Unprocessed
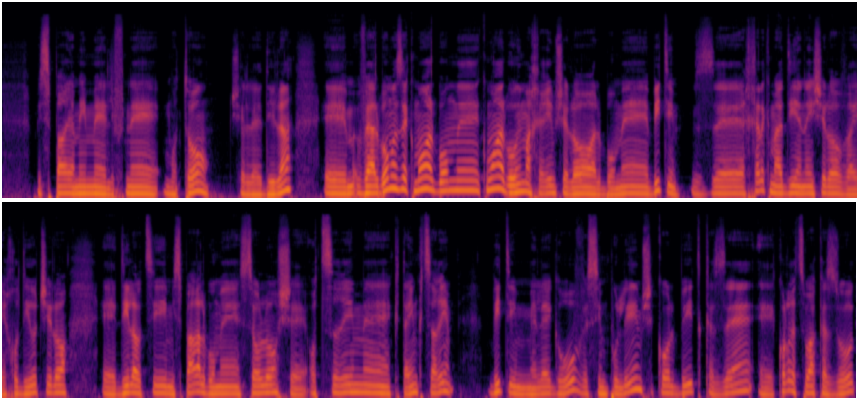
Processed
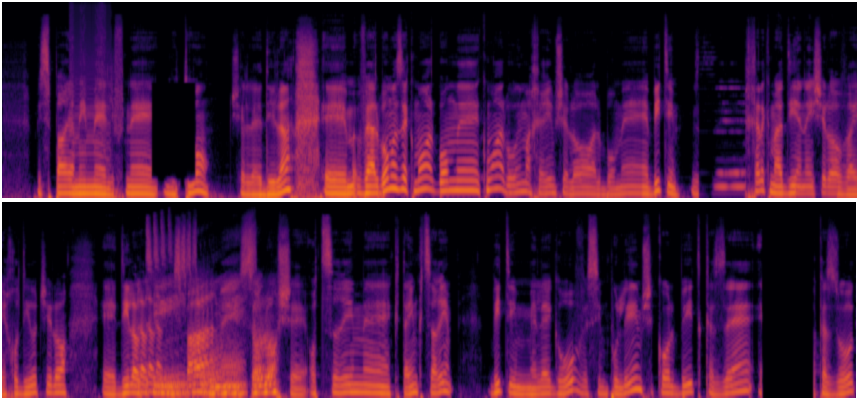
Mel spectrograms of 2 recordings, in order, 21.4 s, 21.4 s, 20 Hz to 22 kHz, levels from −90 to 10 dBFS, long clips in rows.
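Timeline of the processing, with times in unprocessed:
0.83–1.36 s: jump at every zero crossing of -31.5 dBFS
1.86–2.42 s: brick-wall FIR band-stop 370–4200 Hz
3.21–4.41 s: level flattener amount 70%
5.04–5.47 s: fade out, to -12 dB
6.08–8.00 s: compression, threshold -26 dBFS
8.70–9.29 s: inharmonic resonator 270 Hz, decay 0.63 s, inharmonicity 0.008
9.91–10.44 s: high-pass 370 Hz 6 dB/octave
10.97–11.45 s: low-pass 1.3 kHz 6 dB/octave
12.27–14.17 s: ever faster or slower copies 102 ms, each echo +1 st, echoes 3
16.29–16.80 s: compression 5:1, threshold -50 dBFS
17.81–18.24 s: compression 3:1, threshold -29 dBFS
20.18–20.83 s: mute

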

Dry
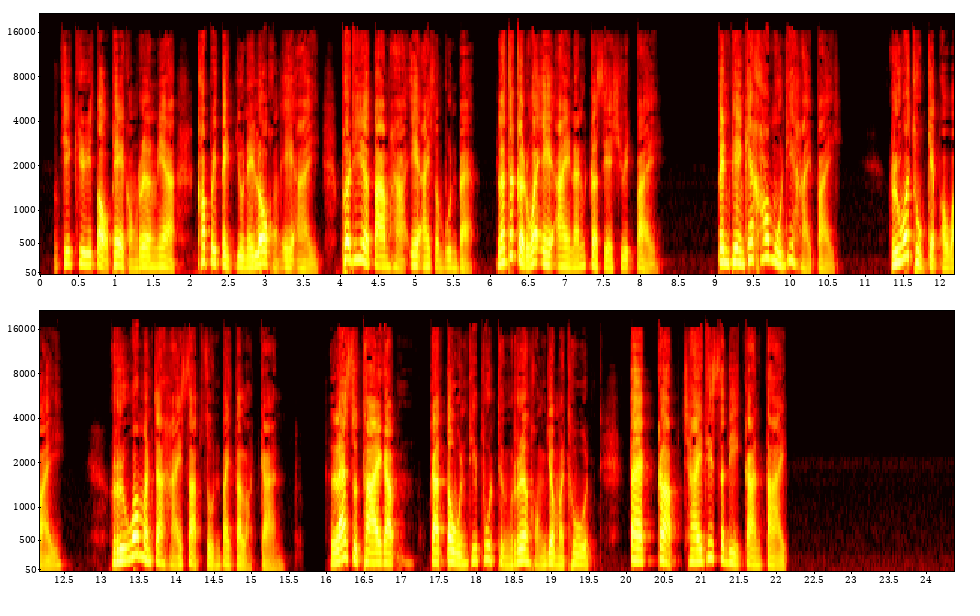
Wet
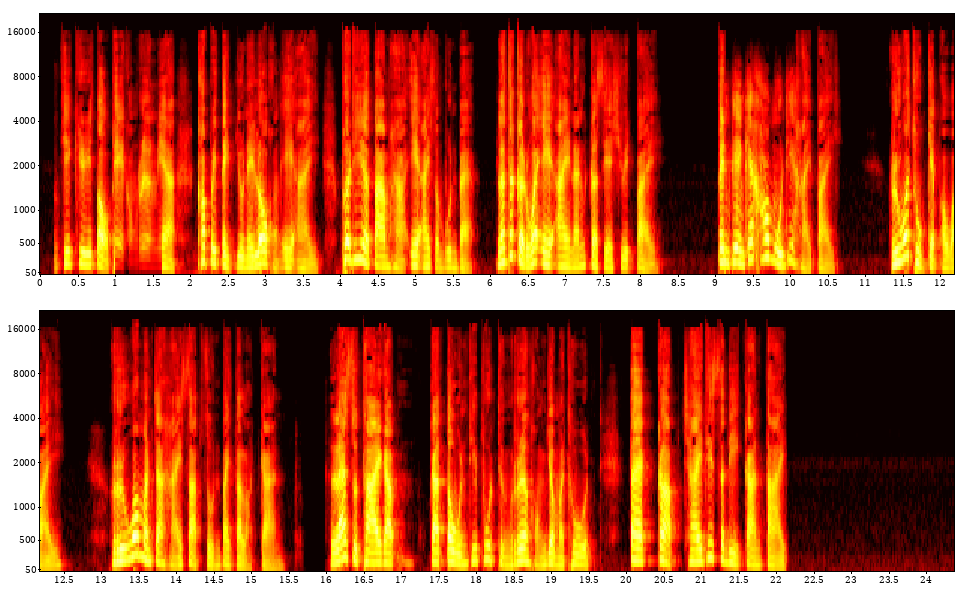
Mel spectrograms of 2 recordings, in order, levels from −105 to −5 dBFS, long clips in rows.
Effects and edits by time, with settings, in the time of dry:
0.99–1.63 s: high-pass 1.4 kHz
9.13–10.08 s: cabinet simulation 110–7000 Hz, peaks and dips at 230 Hz -9 dB, 330 Hz +10 dB, 930 Hz +6 dB, 1.9 kHz +6 dB, 3.4 kHz -7 dB, 5.4 kHz +7 dB

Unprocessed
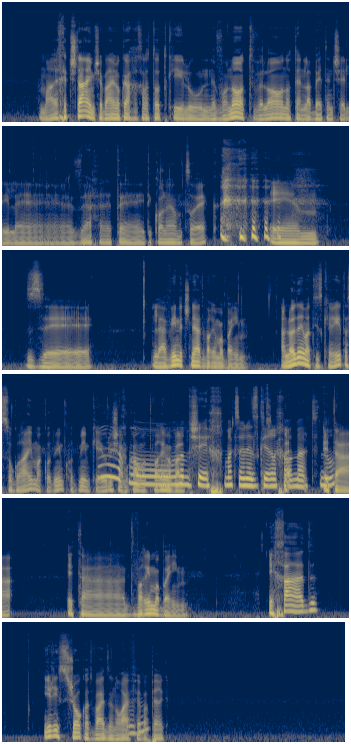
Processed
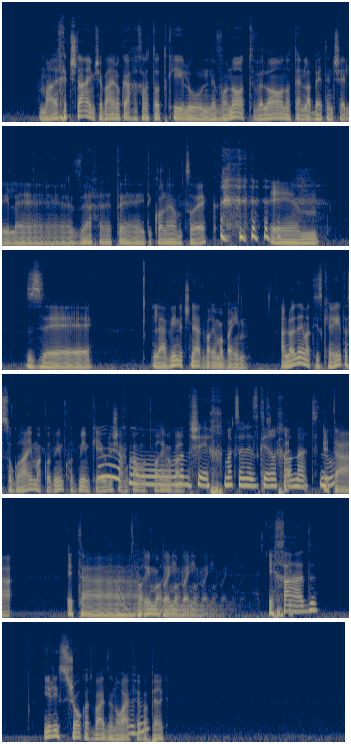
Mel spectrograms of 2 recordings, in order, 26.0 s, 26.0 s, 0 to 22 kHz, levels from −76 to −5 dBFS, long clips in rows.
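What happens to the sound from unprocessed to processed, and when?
18.57–20.98 s: feedback delay 237 ms, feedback 32%, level -5 dB
whole clip: compression, threshold -23 dBFS; trim -1.5 dB

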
